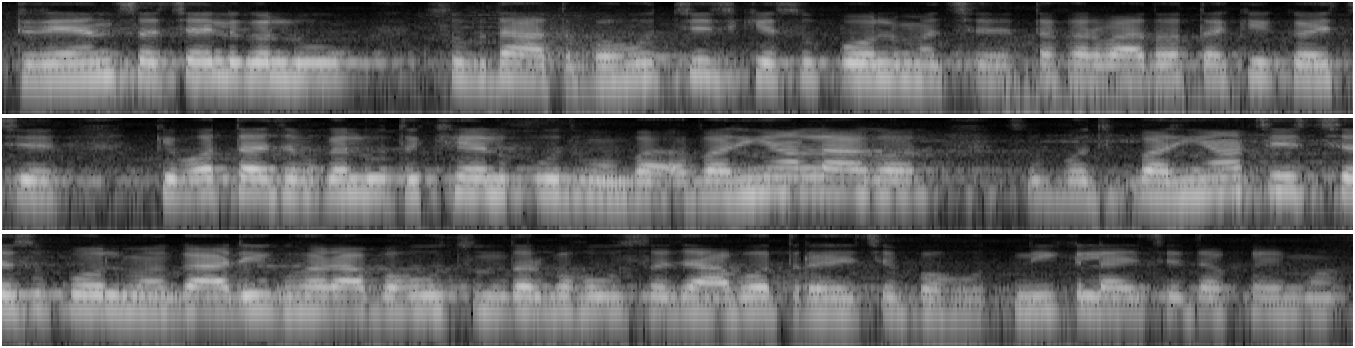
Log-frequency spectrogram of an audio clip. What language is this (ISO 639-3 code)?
mai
